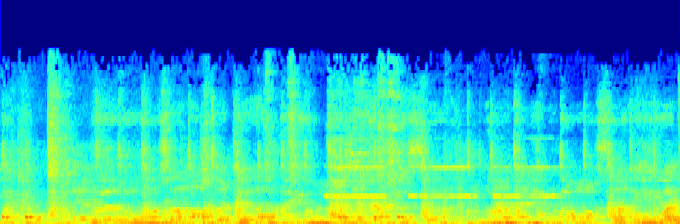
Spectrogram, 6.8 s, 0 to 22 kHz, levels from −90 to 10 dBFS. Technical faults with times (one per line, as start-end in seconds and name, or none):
none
